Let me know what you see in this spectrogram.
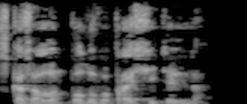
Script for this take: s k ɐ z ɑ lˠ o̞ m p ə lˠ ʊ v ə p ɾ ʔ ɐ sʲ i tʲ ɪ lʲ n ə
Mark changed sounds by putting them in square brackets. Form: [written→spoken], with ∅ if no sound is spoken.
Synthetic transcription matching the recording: s k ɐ z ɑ lˠ o̞ [m→n] p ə lˠ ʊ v ə p ɾ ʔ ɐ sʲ i tʲ ɪ lʲ n ə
